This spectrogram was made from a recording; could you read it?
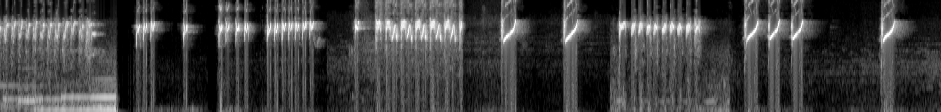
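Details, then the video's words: Sunbird lure call used to attract birds for trapping: scattered high twittering bursts and sharp rising chirps with pauses between, a faint low hum at the start. "Tiếng chim hút mật mồi gọi bổi. Rất nhạy"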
